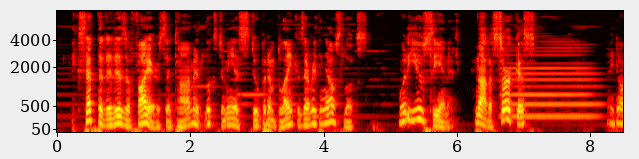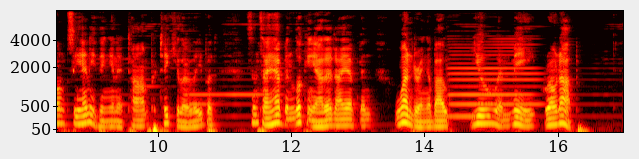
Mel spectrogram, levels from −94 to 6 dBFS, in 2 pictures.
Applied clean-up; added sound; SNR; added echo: classical method log-MMSE.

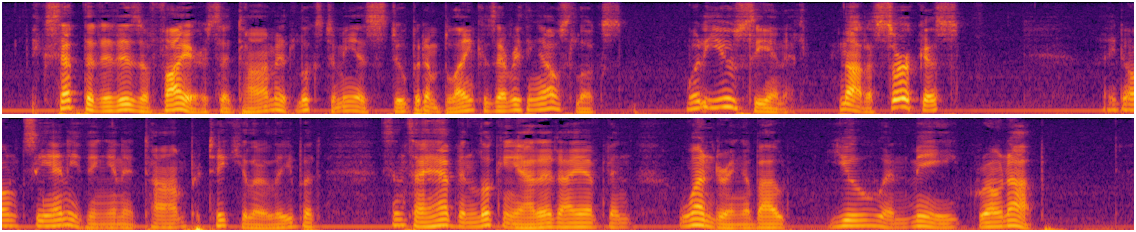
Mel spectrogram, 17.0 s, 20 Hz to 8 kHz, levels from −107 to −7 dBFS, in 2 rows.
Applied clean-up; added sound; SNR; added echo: none; none; none; none.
